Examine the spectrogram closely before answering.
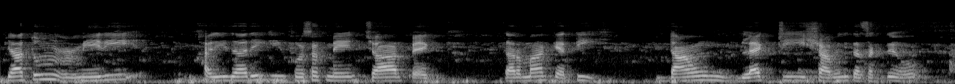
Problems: constant background noise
